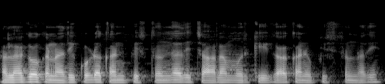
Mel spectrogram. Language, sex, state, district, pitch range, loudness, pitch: Telugu, male, Telangana, Mahabubabad, 95-105 Hz, -19 LUFS, 100 Hz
